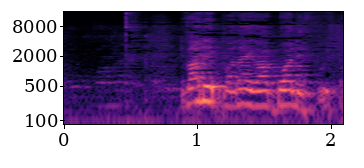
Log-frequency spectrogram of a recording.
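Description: A woman speaking: a brief pause, then her voice resumes about a second in.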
